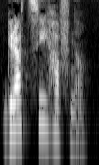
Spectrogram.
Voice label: thanks, maltese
